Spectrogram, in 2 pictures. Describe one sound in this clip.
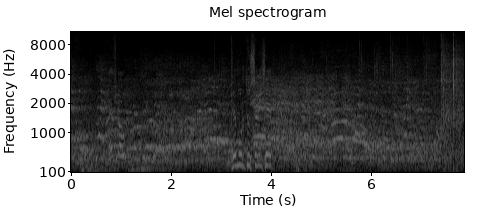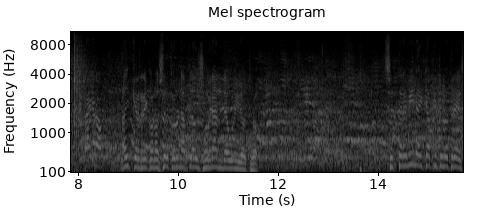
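A man commentates with animation over a microphone.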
